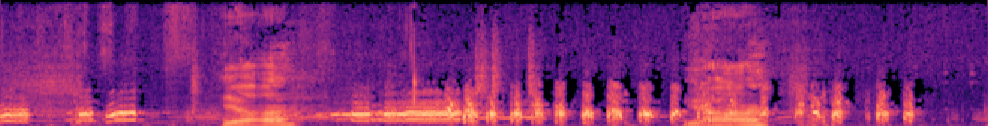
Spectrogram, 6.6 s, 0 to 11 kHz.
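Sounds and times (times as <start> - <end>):
excited agitated chicken squawking while being held and stroked: 0.0 - 6.3
speech: 1.5 - 2.1, 4.6 - 5.2.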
